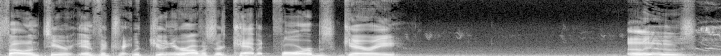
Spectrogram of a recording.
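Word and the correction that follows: Elwes: How do you say that? – Gary Elways. – Gary Elways. God, what is that, Scottish?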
